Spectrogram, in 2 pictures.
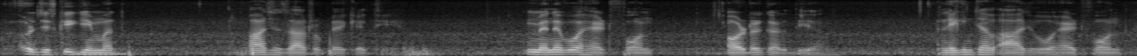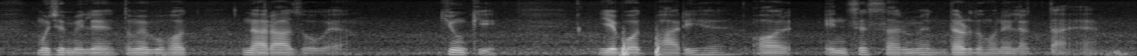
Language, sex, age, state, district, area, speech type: Urdu, male, 30-45, Uttar Pradesh, Aligarh, urban, spontaneous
